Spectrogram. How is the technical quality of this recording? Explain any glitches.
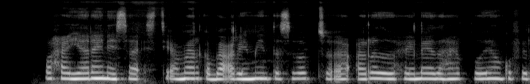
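No glitches or faults detected.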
